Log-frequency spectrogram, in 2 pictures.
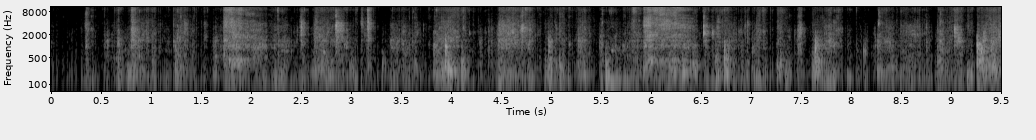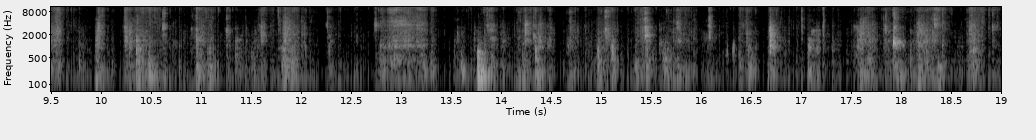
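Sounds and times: chewing and mouth sounds: 0.1 - 19.0.

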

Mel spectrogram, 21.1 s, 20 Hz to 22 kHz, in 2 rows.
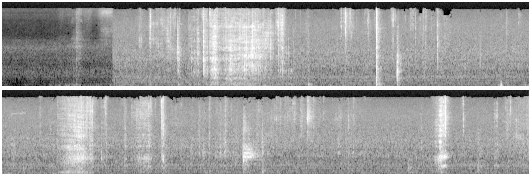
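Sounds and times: canvas scraping on wooden table: 3.8 - 5.7, 11.6 - 13.7.

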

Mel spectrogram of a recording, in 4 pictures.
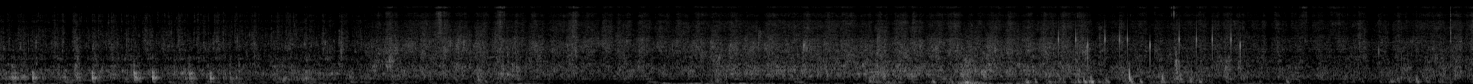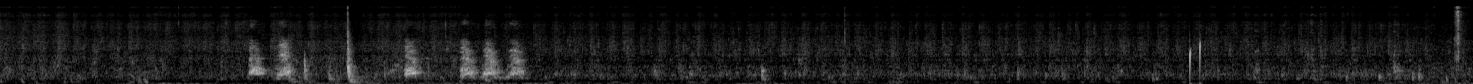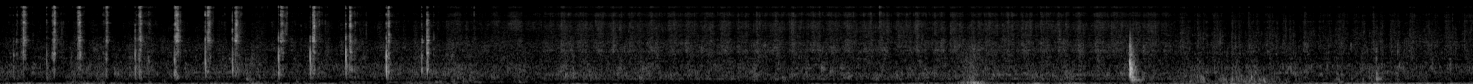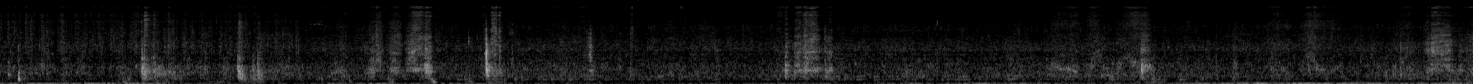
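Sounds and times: dog barking: 17.2 - 17.8, 18.7 - 20.1.

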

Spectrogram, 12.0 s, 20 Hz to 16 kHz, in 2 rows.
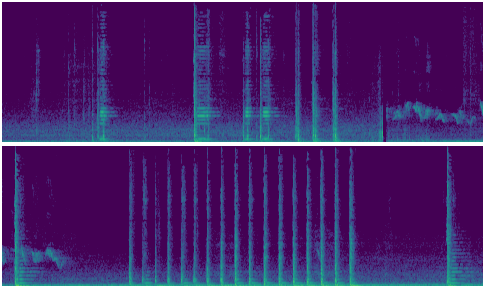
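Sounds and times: car horn short beeps: 2.4 - 3.5
birds chirping: 4.2 - 7.0.

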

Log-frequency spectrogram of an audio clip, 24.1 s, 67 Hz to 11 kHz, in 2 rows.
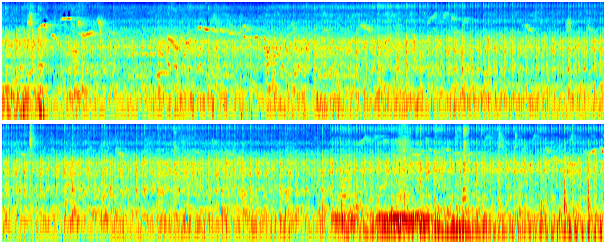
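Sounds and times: truck engine running: 0.0 - 24.0.

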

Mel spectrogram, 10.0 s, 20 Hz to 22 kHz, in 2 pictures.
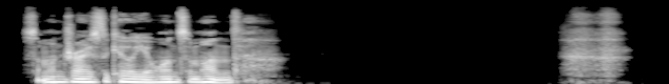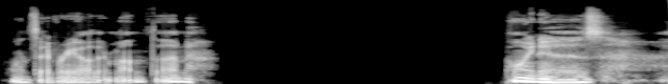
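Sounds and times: man speaking: 0.2 - 1.9, 5.1 - 6.6, 8.8 - 10.0.

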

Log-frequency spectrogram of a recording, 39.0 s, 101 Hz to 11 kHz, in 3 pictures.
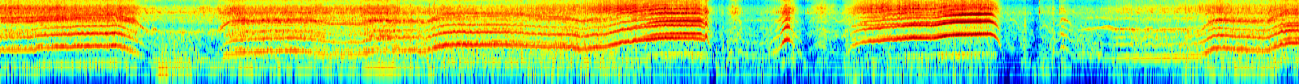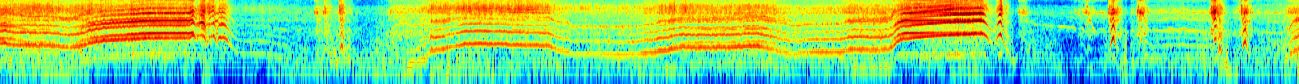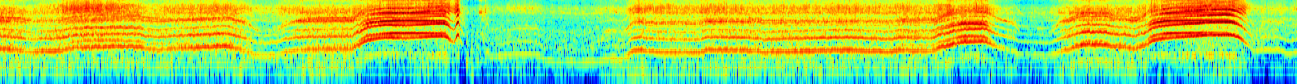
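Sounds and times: quadcopter motors whining: 0.0 - 38.9
sharp clicks: 21.5 - 27.3.

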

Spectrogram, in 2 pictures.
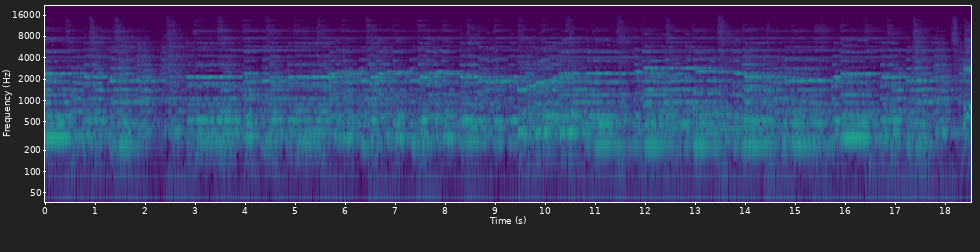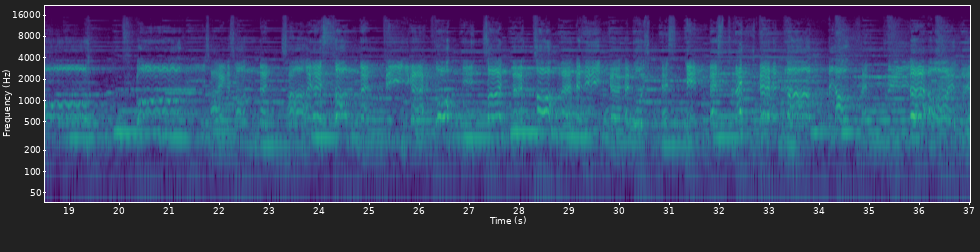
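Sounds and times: operatic singing voice: 18.3 - 37.0.

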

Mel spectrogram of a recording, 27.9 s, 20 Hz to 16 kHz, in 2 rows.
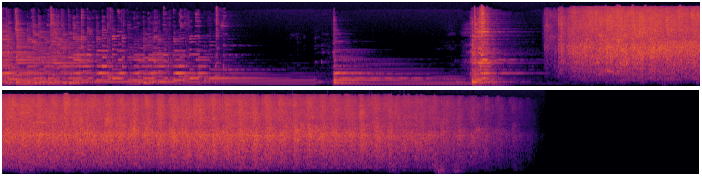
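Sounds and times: audience applause: 10.9 - 24.5.

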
